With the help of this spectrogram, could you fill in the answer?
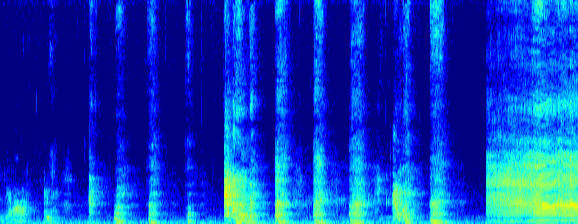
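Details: Frank, a pet pug, sounding off when happy: a steady train of about ten rhythmic snorting grunts, roughly four a second, ending in a loud rushing noise with a warbling whine.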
